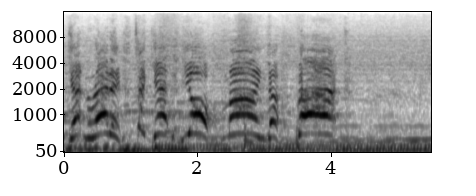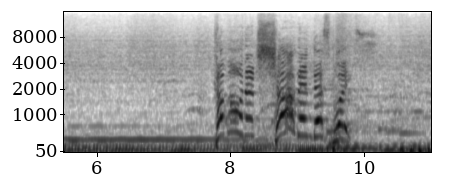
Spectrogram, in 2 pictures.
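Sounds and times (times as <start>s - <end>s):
low bass notes: 0.0s - 11.0s
sustained note: 2.2s - 9.6s.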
